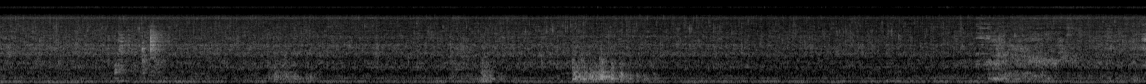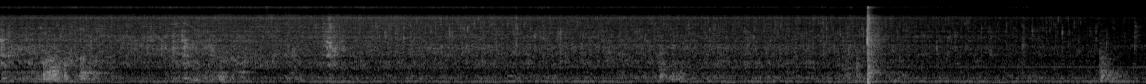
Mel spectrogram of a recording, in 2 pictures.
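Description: Chilli sambal sizzling steadily in an aluminium wok while a metal spatula stirs it, scraping and knocking against the pan now and then, with one sharp clack about 20 seconds in.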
